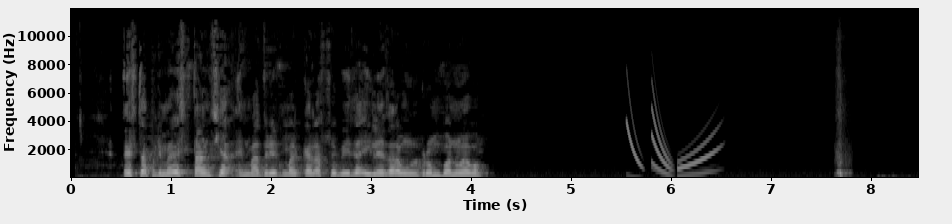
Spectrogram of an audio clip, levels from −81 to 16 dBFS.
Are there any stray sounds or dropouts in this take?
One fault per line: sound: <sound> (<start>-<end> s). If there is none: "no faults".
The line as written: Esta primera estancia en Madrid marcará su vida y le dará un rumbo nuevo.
sound: chirp (5.6-6.6 s)
sound: whoosh (7.6-7.8 s)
